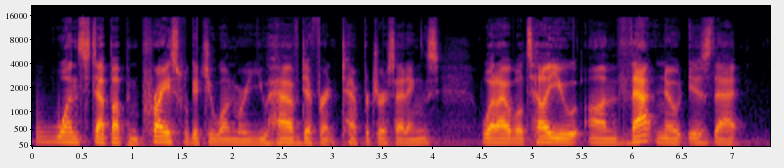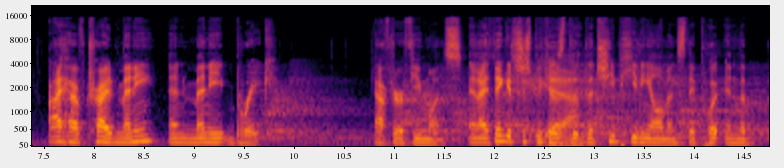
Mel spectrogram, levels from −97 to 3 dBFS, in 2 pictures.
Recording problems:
echo of what is said; faint; from 9.5 s on; 240 ms later, 20 dB below the speech

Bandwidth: 15 kHz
